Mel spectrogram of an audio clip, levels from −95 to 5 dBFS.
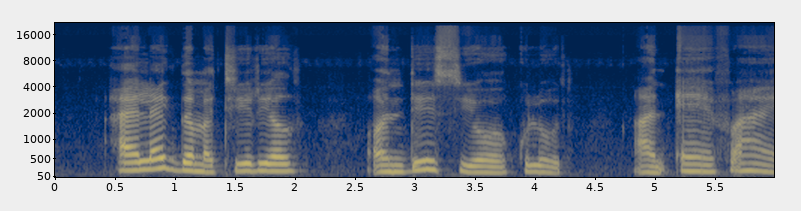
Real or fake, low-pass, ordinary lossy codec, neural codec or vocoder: fake; 19.8 kHz; Opus, 32 kbps; vocoder, 44.1 kHz, 128 mel bands every 256 samples, BigVGAN v2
